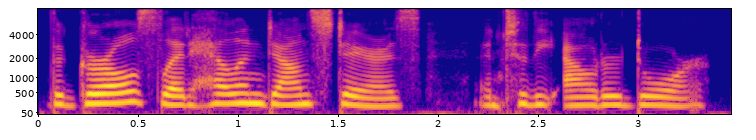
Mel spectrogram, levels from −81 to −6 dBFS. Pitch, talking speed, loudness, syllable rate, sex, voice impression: 205 Hz, 175 wpm, -17 LUFS, 4.3 syllables/s, female, feminine, slightly adult-like, slightly fluent, slightly intellectual, slightly strict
